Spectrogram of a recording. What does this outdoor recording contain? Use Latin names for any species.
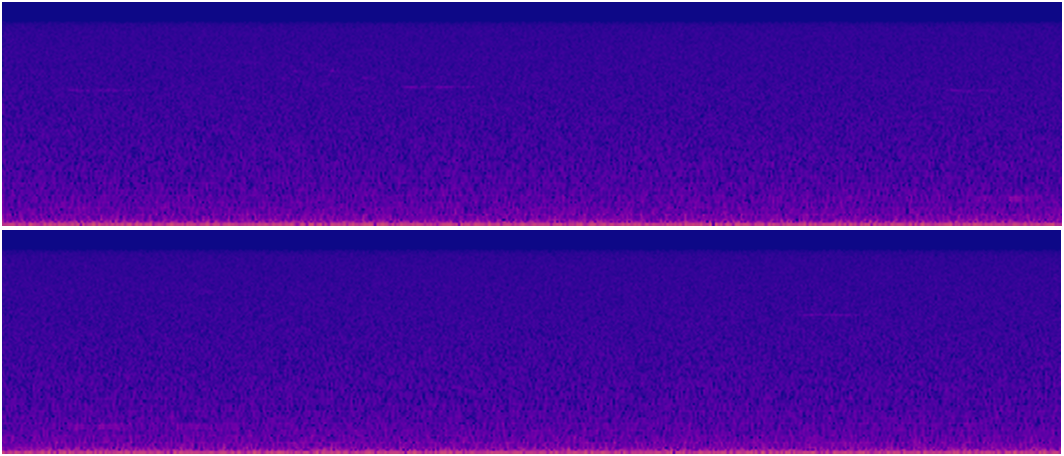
Certhia americana, Setophaga virens, Zenaida macroura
